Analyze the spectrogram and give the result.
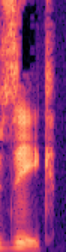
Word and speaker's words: Zeke: We're calling you Zeke. It rhymes with freak, which makes it easy to remember, especially because we're a little freaked out right now.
